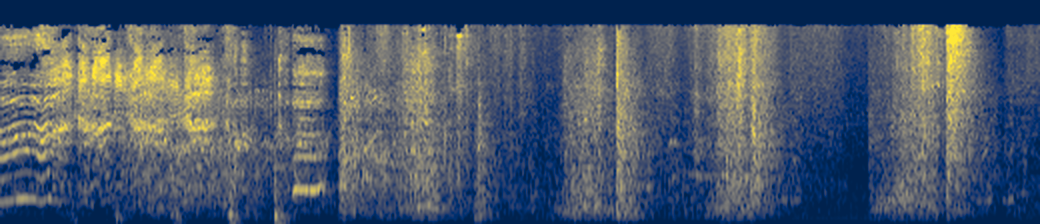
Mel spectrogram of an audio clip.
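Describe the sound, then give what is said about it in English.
Pretend drawers are opened and closed again and again, making busy plastic clatters and scrapes mixed with a child's vocal sounds and crying. “Those aren't real drawers, buddy.”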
